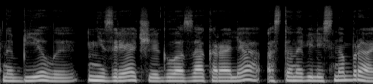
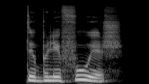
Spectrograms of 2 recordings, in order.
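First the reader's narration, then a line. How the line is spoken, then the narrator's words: Growl. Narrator (Russian): зарычал Рун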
